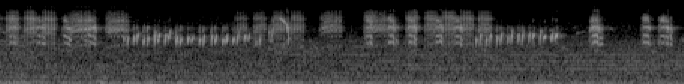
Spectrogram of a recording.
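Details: Sedge warbler mixing harsh scratchy rattles with fast, lower rippling trills and short buzzy bursts, delivered rapidly and at a moderate distance over a faint background hum.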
